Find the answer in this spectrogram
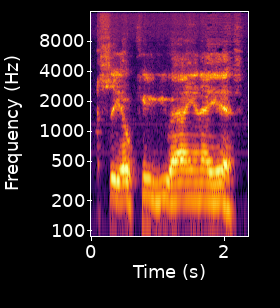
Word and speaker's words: coquina: cleaners I can't see it so I'm not c-o-q-u-i-n-a-s c-o-q-u-i-n-a-s I'm never going that alternative I'm Googling that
